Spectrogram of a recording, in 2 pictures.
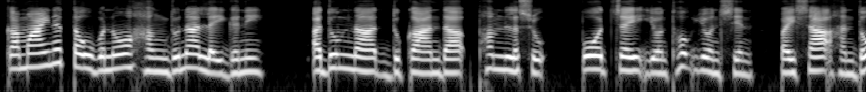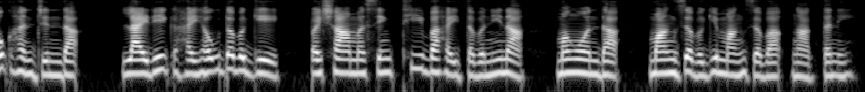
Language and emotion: Manipuri, neutral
